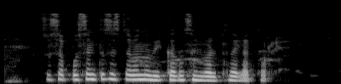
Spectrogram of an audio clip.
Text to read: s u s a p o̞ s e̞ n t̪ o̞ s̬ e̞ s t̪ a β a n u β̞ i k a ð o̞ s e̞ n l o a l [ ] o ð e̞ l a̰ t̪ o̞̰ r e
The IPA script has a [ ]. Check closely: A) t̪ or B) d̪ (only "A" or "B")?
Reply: A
